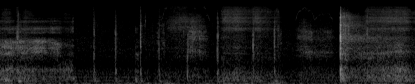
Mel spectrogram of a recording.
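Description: Light, scattered taps of a small hand tamper compacting damp sand inside a plastic cylinder form, then one sharper knock near the end.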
